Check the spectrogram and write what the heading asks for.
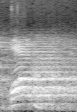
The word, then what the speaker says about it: কল্ব: এটার বহু বচন কুলুব। বলেন তো কি এক বচন? কল্ব উচ্চারণ ঠিক করবেন। অনেক পিসাব তালিম দিতে যায় ভুল করে, কয় কাল্ব। কাল্ব মানে কুত্তা, উচ্চারণটা কি হবে? কল্ব।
